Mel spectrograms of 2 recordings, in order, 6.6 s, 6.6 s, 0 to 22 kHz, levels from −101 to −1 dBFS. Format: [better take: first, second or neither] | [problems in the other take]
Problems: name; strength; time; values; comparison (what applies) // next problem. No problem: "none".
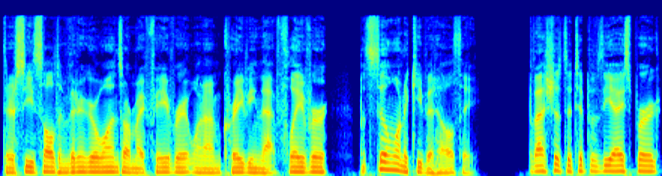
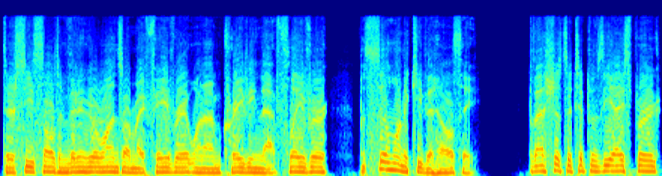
first | distortion; heavy; 7 dB below the speech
